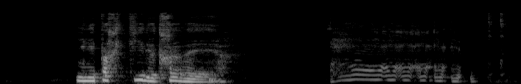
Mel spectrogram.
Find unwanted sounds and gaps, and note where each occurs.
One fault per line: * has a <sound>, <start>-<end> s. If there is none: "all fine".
* has a laugh, 3.2-4.8 s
